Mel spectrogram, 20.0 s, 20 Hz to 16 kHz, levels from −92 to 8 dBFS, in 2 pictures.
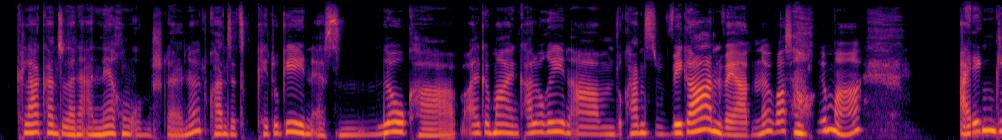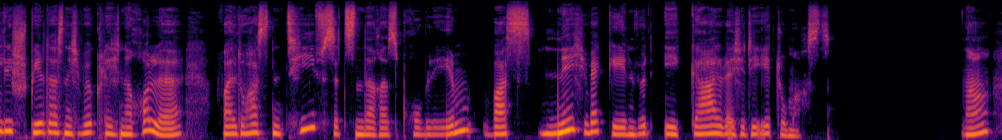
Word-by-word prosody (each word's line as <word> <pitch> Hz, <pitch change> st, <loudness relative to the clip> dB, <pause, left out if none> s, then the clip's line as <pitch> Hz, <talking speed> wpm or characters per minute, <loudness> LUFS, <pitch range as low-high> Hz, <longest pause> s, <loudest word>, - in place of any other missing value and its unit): klar 225 Hz, +1 st, +1 dB
kannst 220 Hz, -3 st, 0 dB
du 190 Hz, -, -1 dB
deine 175 Hz, 0 st, 0 dB
Ernährung 190 Hz, +3 st, 0 dB
umstellen 160 Hz, 0 st, -9 dB
ne, 245 Hz, +7 st, 0 dB
du 265 Hz, -, -21 dB
kannst 190 Hz, -4 st, -3 dB
jetzt 175 Hz, -, -9 dB
ketogen 205 Hz, +2 st, +1 dB
essen, 165 Hz, +2 st, -5 dB
Low 240 Hz, +1 st, +5 dB
Carb, 155 Hz, -, -6 dB
allgemein 220 Hz, -1 st, -1 dB
kalorienarm. 210 Hz, -5 st, -2 dB
Du -, -, -10 dB
kannst 205 Hz, -3 st, -3 dB
vegan 245 Hz, +3 st, +6 dB
werden, 165 Hz, 0 st, -1 dB
ne? 250 Hz, +5 st, 0 dB
Was 255 Hz, 0 st, -1 dB
auch 210 Hz, -4 st, +5 dB
immer. 270 Hz, -, +2 dB, 1.0 s
Eigentlich 260 Hz, +5 st, +4 dB
spielt 230 Hz, 0 st, 0 dB
das 225 Hz, -2 st, 0 dB
nicht 195 Hz, 0 st, 0 dB
wirklich 205 Hz, -4 st, -3 dB
'ne 185 Hz, -, +3 dB
Rolle, 180 Hz, -5 st, 0 dB, 0.4 s
weil 195 Hz, 0 st, 0 dB
du 200 Hz, +1 st, -2 dB
hast 220 Hz, 0 st, -1 dB
'n 195 Hz, -, +1 dB
tiefsitzenderes 180 Hz, -, 0 dB
Problem, 180 Hz, +10 st, -2 dB
was 185 Hz, +1 st, -1 dB
nicht 225 Hz, +7 st, +6 dB
weggehen 185 Hz, -8 st, -1 dB
wird, 200 Hz, +2 st, -5 dB
egal 190 Hz, +2 st, 0 dB
welche 180 Hz, -1 st, -4 dB
Diät 185 Hz, +2 st, -5 dB
du 160 Hz, -, -4 dB
machst. 140 Hz, -2 st, -8 dB, 1.3 s
Ne, 185 Hz, +8 st, 0 dB
195 Hz, 140 wpm, -26 LUFS, 175-230 Hz, 1.3 s, vegan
